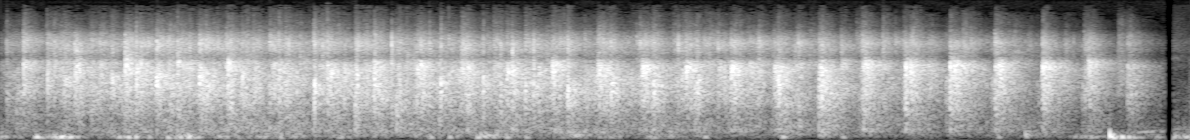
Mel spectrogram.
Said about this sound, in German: Und deswegen lasst uns ihn nochmal mit ganzem Herzen begrüßen und nochmal einen dicken Applaus geben,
